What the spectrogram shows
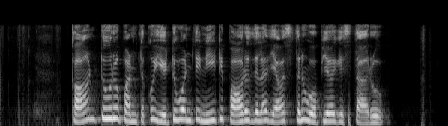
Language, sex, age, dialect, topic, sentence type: Telugu, male, 18-24, Utterandhra, agriculture, question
